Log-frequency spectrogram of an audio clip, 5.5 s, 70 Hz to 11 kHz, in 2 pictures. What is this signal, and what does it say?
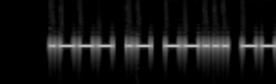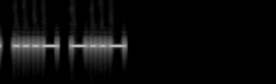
Morse code, heard as a keyed tone, about 25 wpm, 700 Hz. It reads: JA7MVX
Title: DXCC-100 Call Signs - 6 Characters - Repeated 3x - 25wpm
